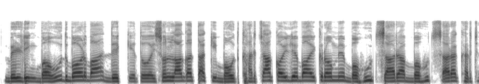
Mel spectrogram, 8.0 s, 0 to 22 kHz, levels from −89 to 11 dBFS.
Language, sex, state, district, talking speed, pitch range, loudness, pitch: Bhojpuri, male, Jharkhand, Sahebganj, 150 wpm, 145-180 Hz, -15 LUFS, 160 Hz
